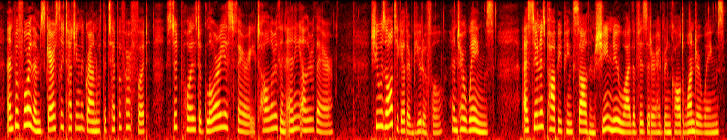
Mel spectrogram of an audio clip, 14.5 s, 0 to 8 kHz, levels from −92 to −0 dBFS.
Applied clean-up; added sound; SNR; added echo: none; none; none; none.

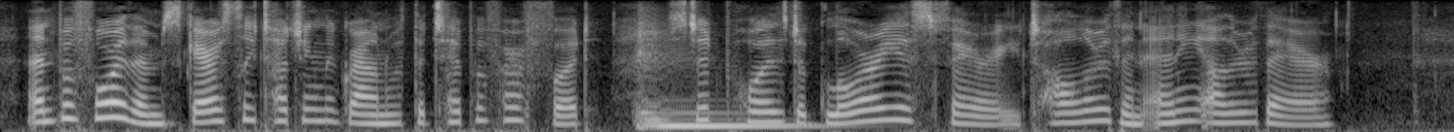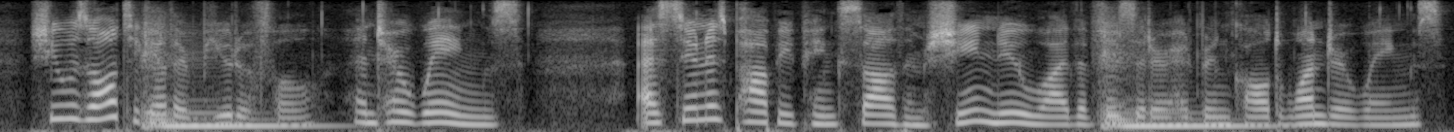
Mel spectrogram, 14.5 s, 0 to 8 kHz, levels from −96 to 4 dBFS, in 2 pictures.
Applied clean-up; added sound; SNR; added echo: none; Guitar; 6 dB; none.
